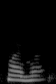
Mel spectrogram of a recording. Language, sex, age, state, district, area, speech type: Manipuri, female, 45-60, Manipur, Kangpokpi, urban, conversation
